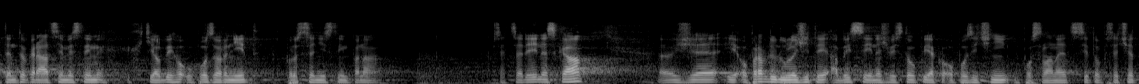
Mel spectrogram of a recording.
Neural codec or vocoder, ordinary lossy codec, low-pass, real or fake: none; AAC, 48 kbps; 7.2 kHz; real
